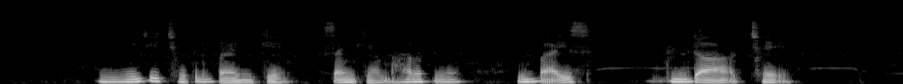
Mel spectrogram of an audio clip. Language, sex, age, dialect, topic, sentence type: Maithili, male, 25-30, Eastern / Thethi, banking, statement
